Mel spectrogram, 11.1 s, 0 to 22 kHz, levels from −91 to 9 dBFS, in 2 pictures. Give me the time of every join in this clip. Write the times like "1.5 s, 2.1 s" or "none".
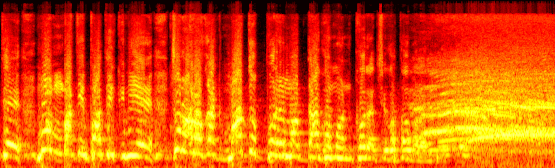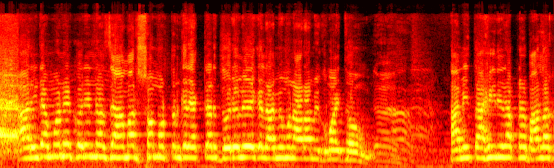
5.7 s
